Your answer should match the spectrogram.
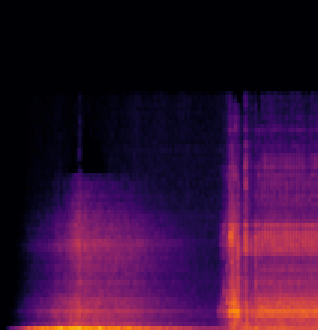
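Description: Production-logo sound effect: a deep whoosh swells up, then fades over about two seconds. About three seconds in a sudden hit opens into a steady droning tone.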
